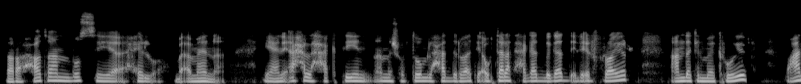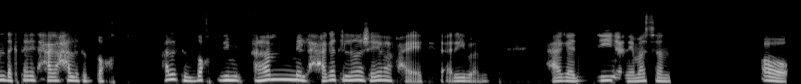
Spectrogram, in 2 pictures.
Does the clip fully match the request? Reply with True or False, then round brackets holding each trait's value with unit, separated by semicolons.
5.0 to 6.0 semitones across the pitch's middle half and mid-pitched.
False (3.3 semitones; 160 Hz)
